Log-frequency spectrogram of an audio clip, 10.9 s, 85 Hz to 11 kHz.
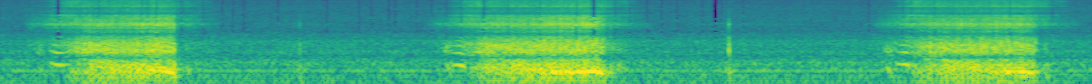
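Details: A sleeping girl snoring: loud, rough snores on each breath in, about 15 breaths a minute, with quiet breathing out between them.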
